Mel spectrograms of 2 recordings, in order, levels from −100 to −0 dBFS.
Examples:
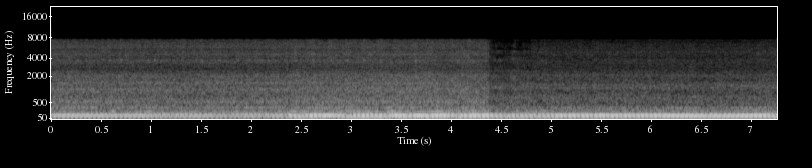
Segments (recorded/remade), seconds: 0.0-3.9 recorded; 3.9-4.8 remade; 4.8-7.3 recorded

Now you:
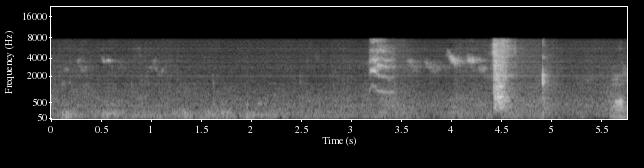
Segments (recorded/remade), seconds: 0.0-5.8 remade

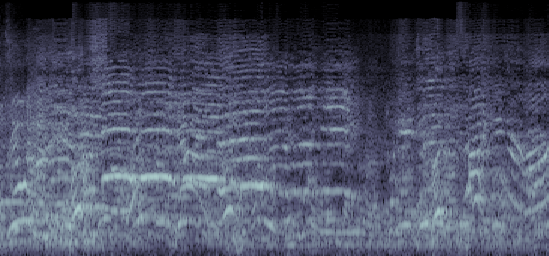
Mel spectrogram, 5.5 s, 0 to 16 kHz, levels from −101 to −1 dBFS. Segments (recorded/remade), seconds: 0.0-3.0 recorded; 3.0-4.0 remade; 4.0-5.5 recorded

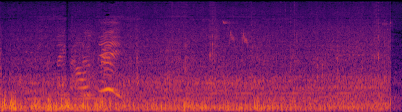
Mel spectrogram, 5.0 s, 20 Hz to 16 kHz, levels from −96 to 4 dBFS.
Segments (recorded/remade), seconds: 0.0-5.0 recorded

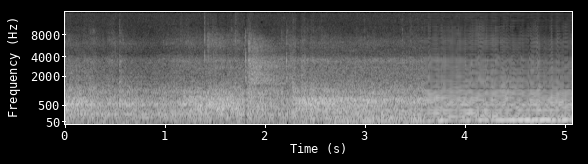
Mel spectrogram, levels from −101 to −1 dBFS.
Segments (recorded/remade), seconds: 0.0-3.6 recorded; 3.6-5.1 remade

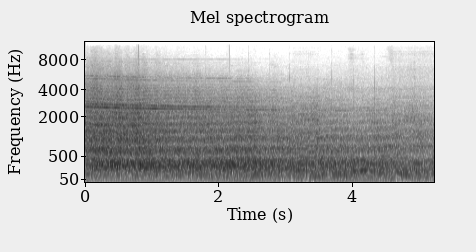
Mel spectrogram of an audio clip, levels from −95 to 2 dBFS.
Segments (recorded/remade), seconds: 0.0-3.1 recorded; 3.1-3.5 remade; 3.5-4.6 recorded; 4.6-5.2 remade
